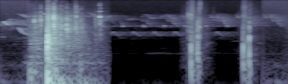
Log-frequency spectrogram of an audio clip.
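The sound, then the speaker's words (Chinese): A door is shut with a loud slam that rattles briefly, followed by two quieter knocks a moment later, with no one talking. “不会关门哦？”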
